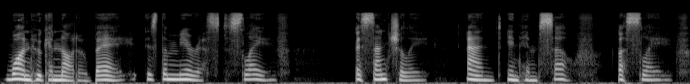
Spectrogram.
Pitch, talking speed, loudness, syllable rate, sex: 205 Hz, 120 wpm, -19 LUFS, 4.5 syllables/s, female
